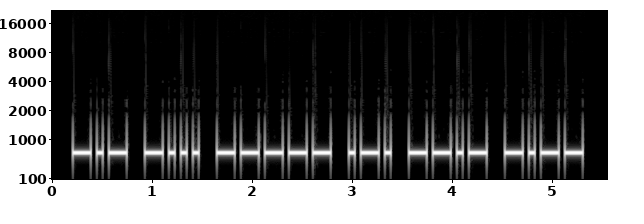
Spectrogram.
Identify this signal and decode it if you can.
Morse code, heard as a keyed tone, about 20 wpm, 700 Hz. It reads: KB0RQY
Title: USA Call Signs 20wpm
